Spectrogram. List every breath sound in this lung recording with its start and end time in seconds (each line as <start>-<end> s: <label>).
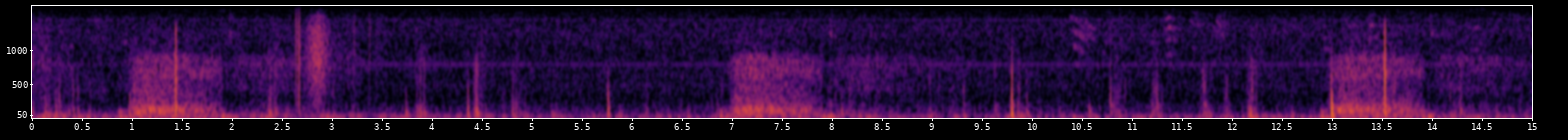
0.89-1.85 s: inhalation
1.85-2.58 s: exhalation
7.01-7.98 s: inhalation
8.01-9.29 s: exhalation
12.93-13.97 s: inhalation
13.97-14.70 s: exhalation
